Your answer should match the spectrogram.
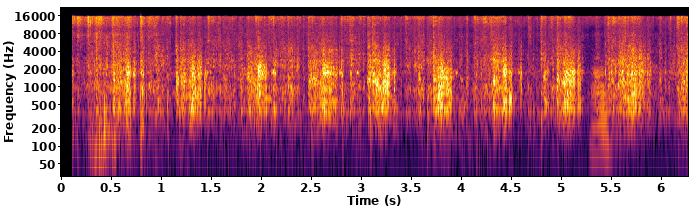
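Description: A hiker's heavy, rhythmic breathing, out of breath from exertion, about one and a half breaths a second.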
